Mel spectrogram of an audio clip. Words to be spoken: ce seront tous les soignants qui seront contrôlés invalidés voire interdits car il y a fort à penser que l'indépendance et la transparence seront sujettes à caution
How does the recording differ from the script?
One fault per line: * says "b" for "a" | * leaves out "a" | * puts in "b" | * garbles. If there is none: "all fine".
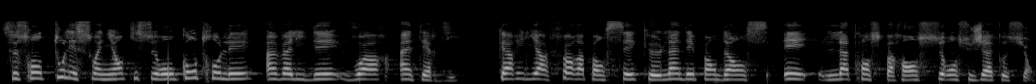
all fine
